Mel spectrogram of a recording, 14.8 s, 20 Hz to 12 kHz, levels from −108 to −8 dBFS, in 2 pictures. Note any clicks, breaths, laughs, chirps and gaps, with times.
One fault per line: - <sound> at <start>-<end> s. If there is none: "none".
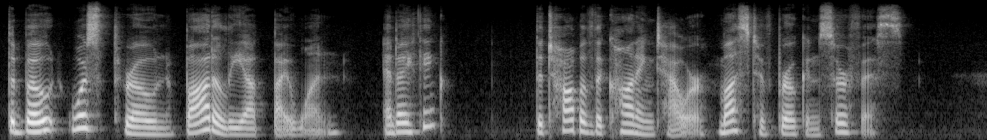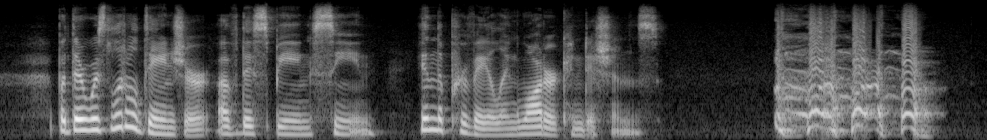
- cough at 13.2-14.5 s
